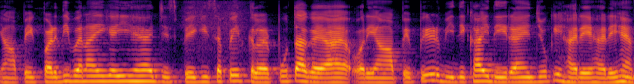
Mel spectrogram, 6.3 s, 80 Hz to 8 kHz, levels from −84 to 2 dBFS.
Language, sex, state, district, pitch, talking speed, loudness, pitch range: Hindi, female, Bihar, Gopalganj, 165 Hz, 245 wpm, -17 LUFS, 160-190 Hz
